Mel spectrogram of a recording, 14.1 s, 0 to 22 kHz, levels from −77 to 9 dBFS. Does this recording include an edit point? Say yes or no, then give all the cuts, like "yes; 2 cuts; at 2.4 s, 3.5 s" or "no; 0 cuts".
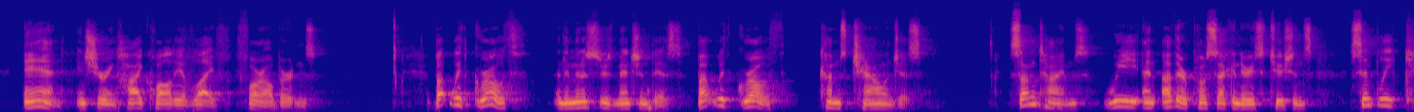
no; 0 cuts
